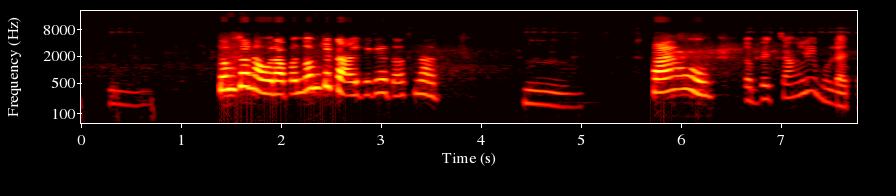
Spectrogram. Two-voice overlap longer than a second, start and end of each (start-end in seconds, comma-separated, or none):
none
